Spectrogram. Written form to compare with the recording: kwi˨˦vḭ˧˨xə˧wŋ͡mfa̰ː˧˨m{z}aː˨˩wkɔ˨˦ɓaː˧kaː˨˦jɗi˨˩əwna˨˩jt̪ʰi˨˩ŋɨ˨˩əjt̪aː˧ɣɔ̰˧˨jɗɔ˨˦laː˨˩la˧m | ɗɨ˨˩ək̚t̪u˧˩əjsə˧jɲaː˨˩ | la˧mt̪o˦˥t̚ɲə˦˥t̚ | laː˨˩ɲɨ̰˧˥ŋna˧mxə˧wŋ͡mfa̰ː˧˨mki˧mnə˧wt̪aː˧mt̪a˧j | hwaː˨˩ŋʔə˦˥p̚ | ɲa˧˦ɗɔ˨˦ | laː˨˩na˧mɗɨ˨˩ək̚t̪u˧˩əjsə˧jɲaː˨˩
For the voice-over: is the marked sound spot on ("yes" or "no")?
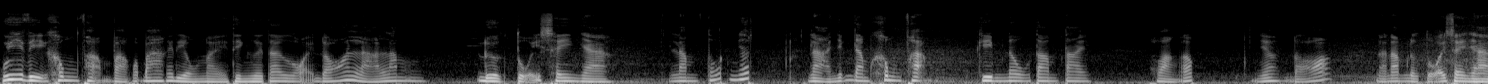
no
